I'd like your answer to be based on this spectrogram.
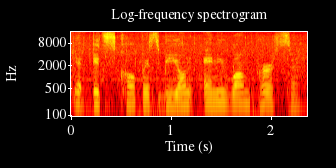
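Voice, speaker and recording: An actress playing a calm, devout female shrine priestess in a game cutscene, measured and solemn. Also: medium pitch, a little hiss or hum, close to an everyday voice. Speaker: game character. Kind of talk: video game cutscene acting. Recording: game audio with music.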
